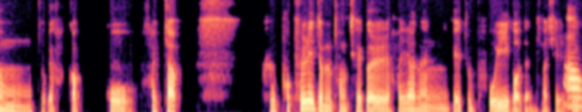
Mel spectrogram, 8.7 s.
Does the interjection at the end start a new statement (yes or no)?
yes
